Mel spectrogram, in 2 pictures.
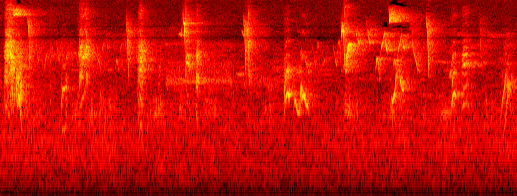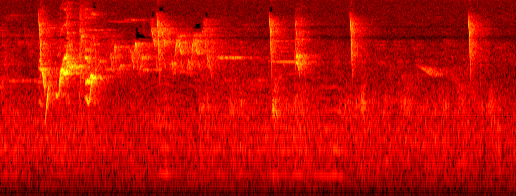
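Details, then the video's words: Gray catbird giving a jumble of short, varied chirps and squeaky notes in quick uneven bursts, some rising and some falling, over steady background hiss and a faint insect-like drone. "Gray Catbird"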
